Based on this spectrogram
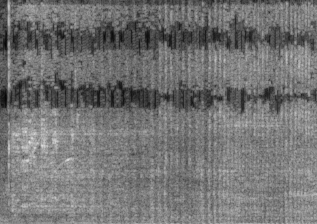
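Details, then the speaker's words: Motorcycle labouring uphill with a pulsing low toc-toc knock under the exhaust; suspected piston skirt slap, with the bike losing power and burning oil; idle noise is attributed to the clutch basket. "Tá parecendo que tá batendo saia de cilindro. Quando sobe o morro, faz um barulho. Toc, toc, toc toc."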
